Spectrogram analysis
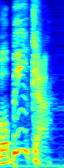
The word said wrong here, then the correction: Boginka: Nope, you said that wrong. – Boginka. – Yeah, there you go.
